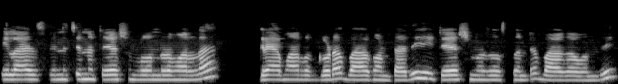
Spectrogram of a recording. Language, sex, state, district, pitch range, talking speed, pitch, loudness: Telugu, female, Andhra Pradesh, Anantapur, 210-225 Hz, 125 wpm, 220 Hz, -15 LUFS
